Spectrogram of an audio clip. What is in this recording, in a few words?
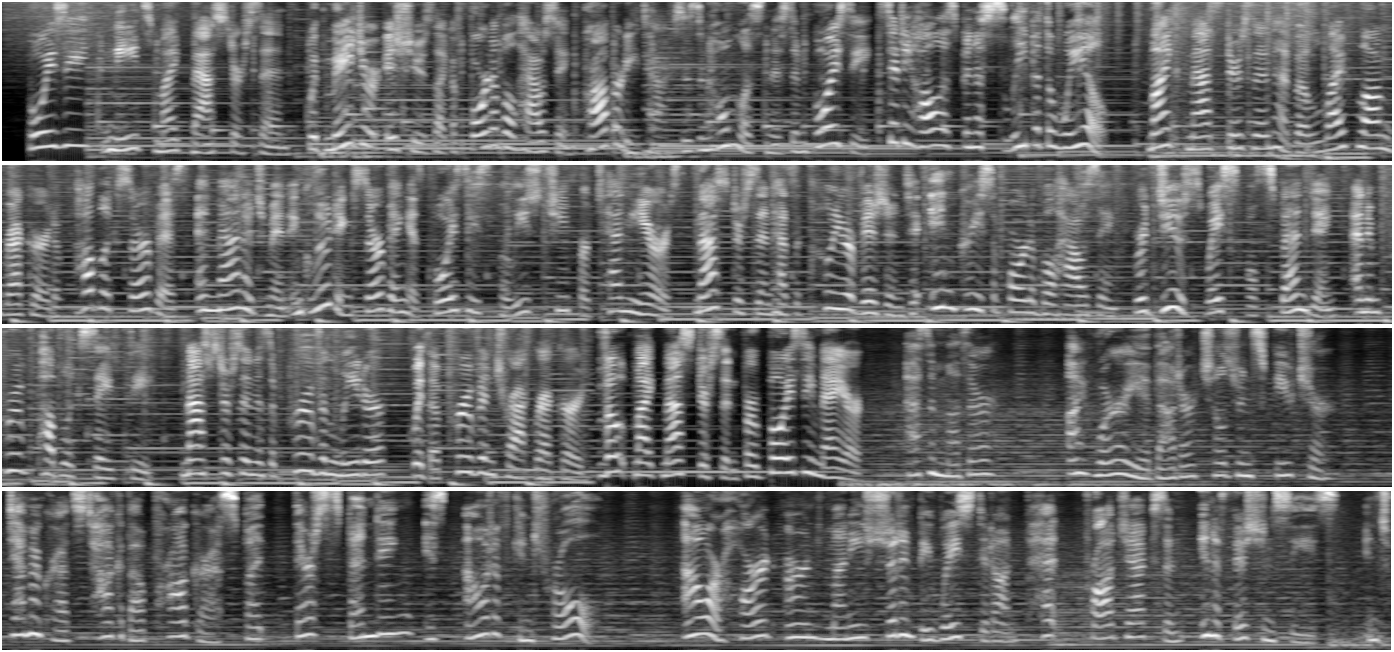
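Republican Political Ads, female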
